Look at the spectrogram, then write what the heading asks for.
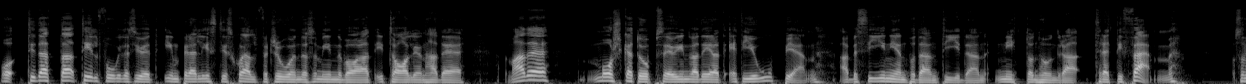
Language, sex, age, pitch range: English, male, 30-49, 100-130 Hz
